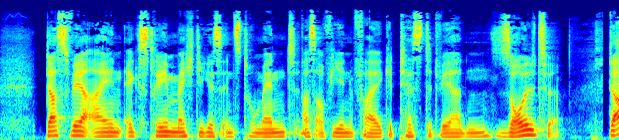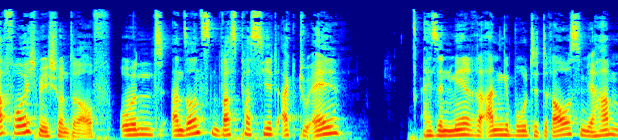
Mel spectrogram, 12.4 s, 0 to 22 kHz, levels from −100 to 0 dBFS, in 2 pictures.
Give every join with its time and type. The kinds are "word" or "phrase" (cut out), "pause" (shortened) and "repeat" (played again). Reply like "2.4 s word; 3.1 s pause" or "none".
3.0 s word; 6.0 s pause

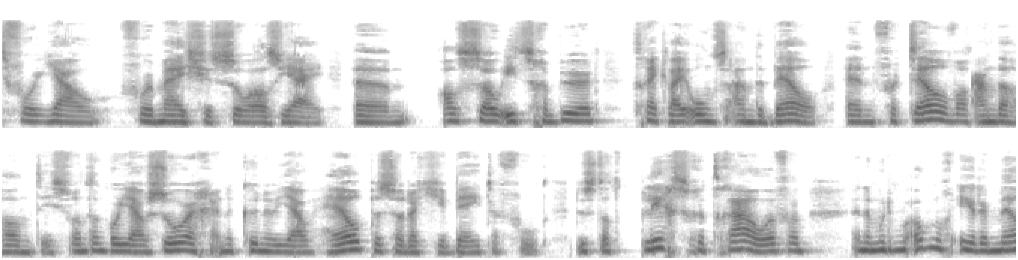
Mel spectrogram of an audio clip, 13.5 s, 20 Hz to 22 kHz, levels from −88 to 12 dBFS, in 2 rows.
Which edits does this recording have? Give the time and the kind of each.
2.2 s pause; 4.4 s word; 5.5 s pause; 6.5 s word; 7.5 s phrase; 10.5 s pause

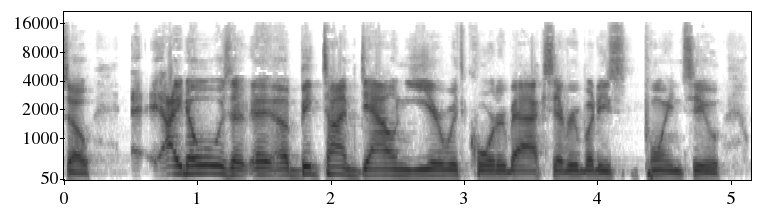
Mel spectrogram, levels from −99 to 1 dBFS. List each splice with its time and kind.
none

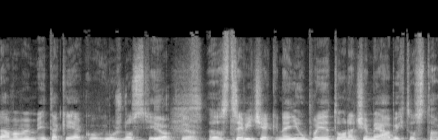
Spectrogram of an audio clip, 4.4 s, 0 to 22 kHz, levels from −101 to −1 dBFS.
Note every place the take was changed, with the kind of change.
1.0 s word

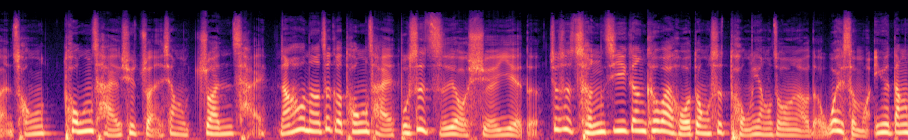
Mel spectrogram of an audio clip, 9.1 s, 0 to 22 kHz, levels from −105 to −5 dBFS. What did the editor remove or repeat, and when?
2.7 s pause

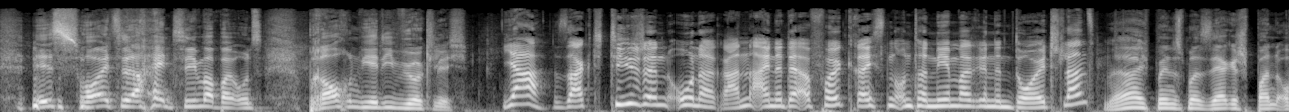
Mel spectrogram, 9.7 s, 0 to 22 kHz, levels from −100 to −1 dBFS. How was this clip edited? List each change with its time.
none

